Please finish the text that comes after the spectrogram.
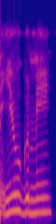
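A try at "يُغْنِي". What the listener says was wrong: টান দেবেন তো, এক্ষুনি আপনি পড়লেন।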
